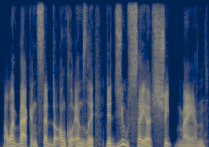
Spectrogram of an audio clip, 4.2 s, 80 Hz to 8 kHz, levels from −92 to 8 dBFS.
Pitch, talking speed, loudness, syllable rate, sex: 135 Hz, 200 wpm, -22 LUFS, 4.3 syllables/s, male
